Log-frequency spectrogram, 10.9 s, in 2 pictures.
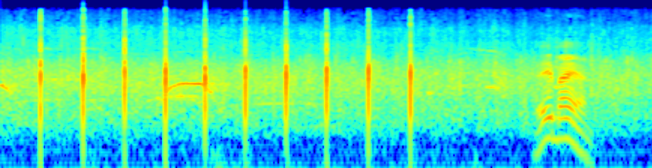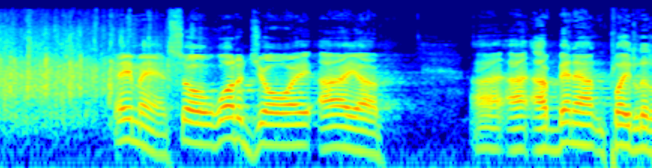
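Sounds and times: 
audience hand clapping: 0:00.0 - 0:07.0
speech: 0:04.5 - 0:05.0, 0:06.4 - 0:08.7, 0:09.4 - 0:10.8.

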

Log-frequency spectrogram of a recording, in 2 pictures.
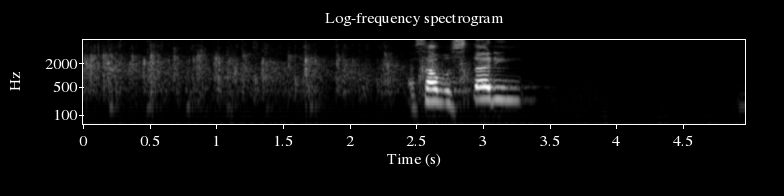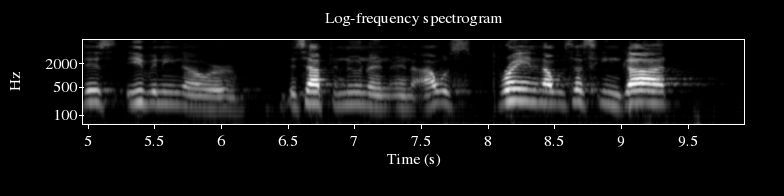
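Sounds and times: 
audience clapping: 0:00.0 - 0:03.1
speech: 0:02.4 - 0:03.4, 0:05.0 - 0:09.9.

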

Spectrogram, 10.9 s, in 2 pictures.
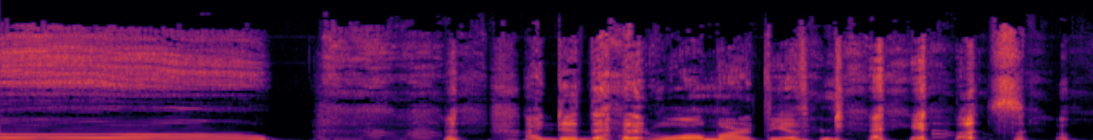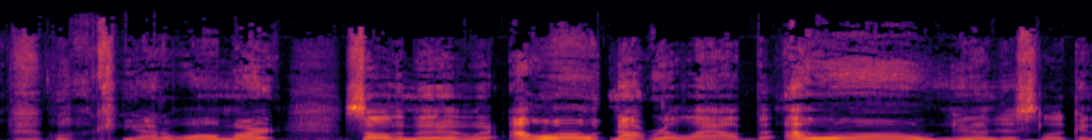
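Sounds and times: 
human imitating a wolf howl: 0:00.0 - 0:01.4, 0:09.4 - 0:10.2
speech: 0:02.2 - 0:10.9
laughter: 0:04.0 - 0:05.9.

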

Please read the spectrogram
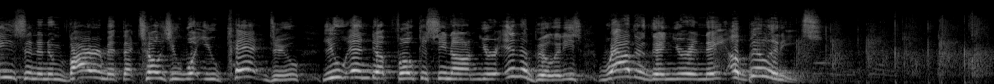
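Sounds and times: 
speech: 0:00.0 - 0:08.4
audience clapping: 0:07.9 - 0:09.9.

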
